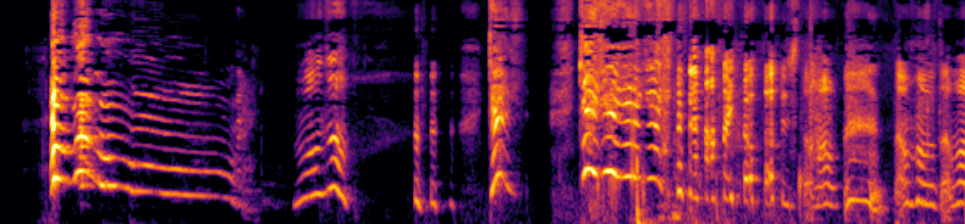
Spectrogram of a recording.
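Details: Siberian Husky 'talking' indoors: a long, drawn-out falling whine-howl, then short rising yelps, then overlapping chatter while a person speaks Turkish nearby.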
